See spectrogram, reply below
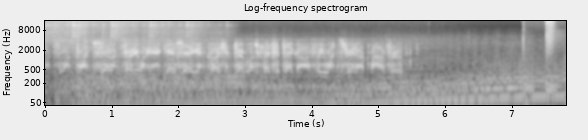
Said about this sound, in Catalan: Encenem motors.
